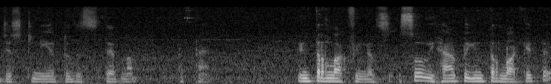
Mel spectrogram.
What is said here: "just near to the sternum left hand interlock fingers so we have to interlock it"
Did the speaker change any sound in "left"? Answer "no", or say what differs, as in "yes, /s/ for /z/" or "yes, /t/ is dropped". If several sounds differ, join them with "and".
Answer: yes, /f/ is dropped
